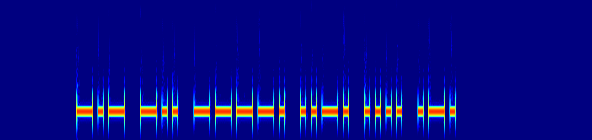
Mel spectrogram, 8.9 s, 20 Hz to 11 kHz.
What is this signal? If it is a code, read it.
Morse code, heard as a keyed tone, about 16 wpm, 700 Hz. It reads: KD9FHR
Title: USA Call Signs - 6 Characters - Repeated 2x - 15wpm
